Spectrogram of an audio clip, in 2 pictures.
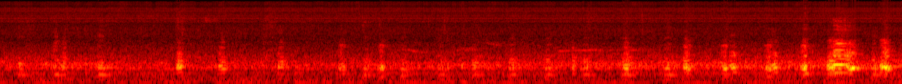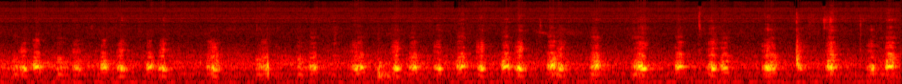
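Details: Chickens and roosters on a summer day, clucking steadily and growing busier and louder, with rapid overlapping pecking-like clucks filling the second half.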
